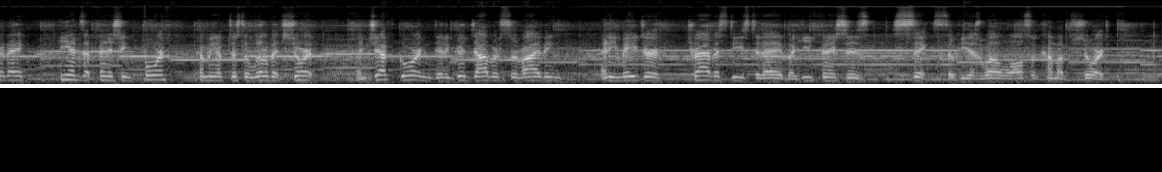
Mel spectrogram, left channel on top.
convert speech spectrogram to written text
He ends up finishing fourth, coming up just a little bit short. And Jeff Gordon did a good job of surviving any major travesties today, but he finishes sixth, so he as well will also come up short.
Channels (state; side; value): silent; right; 59 dB below the other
